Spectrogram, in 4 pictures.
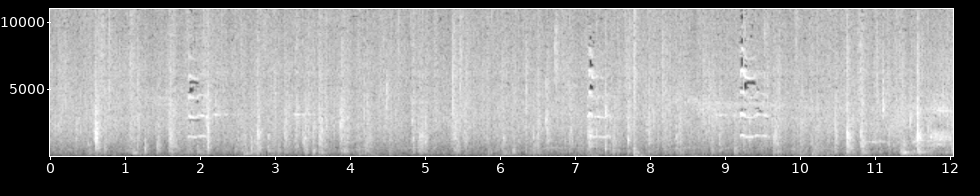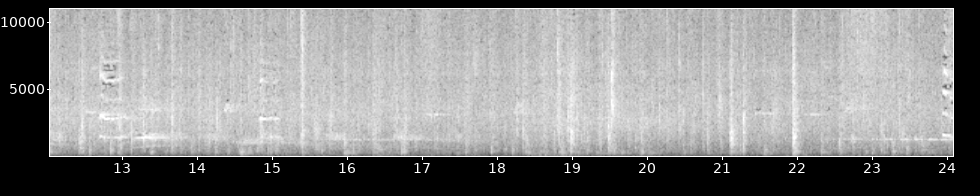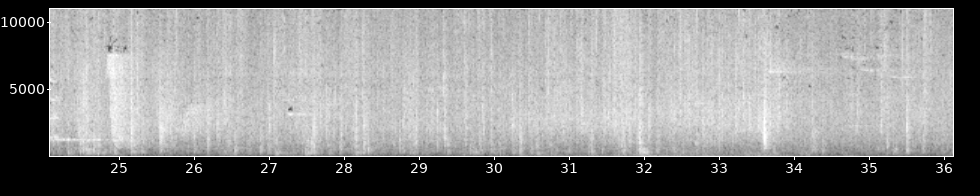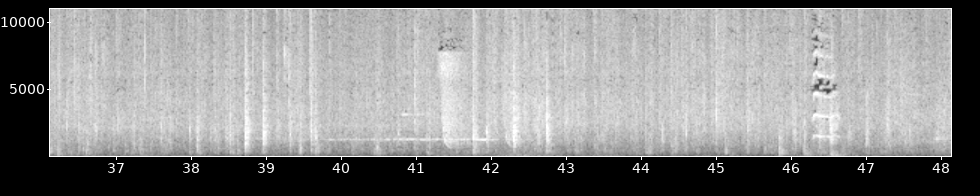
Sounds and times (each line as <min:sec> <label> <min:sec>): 0:00.0 Rain 0:48.1
0:06.7 birdsong 0:18.8
0:21.4 birdsong 0:26.4
0:39.2 birdsong 0:42.6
